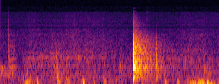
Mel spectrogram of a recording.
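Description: A drinking glass set down on a countertop: one sharp knock about a second and a half in, among faint handling sounds and a couple of low thuds near the end.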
